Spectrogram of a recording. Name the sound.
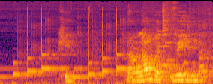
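mobile phone ringtone ringing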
